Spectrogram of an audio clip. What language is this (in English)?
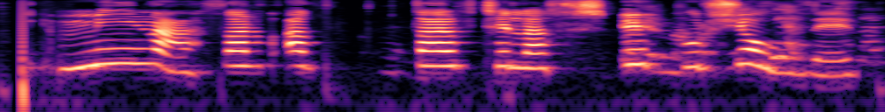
Icelandic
